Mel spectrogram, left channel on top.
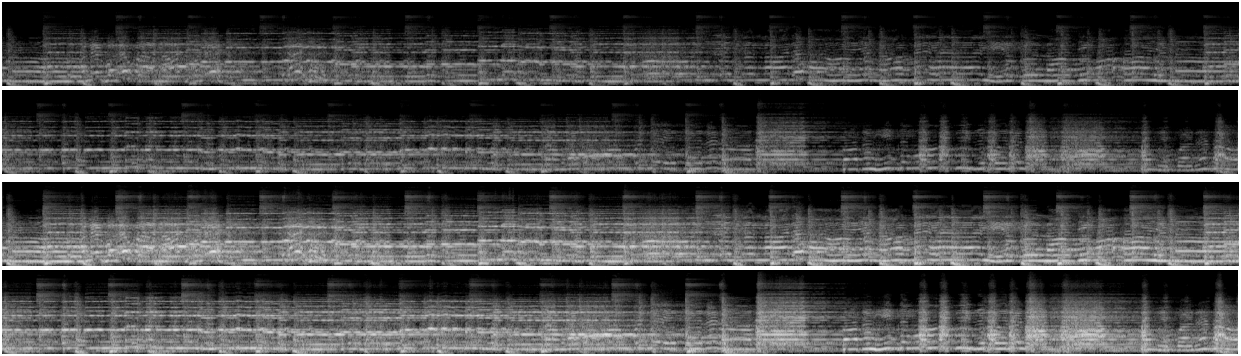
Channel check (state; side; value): quieter; left; 13.0 dB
